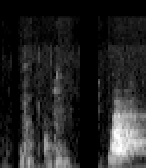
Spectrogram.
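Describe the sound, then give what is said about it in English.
The speaker's dog barks three times, two quick short barks followed by a louder, longer bark after a brief pause. “I just had to take a pause because my dog was barking for some reason.”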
